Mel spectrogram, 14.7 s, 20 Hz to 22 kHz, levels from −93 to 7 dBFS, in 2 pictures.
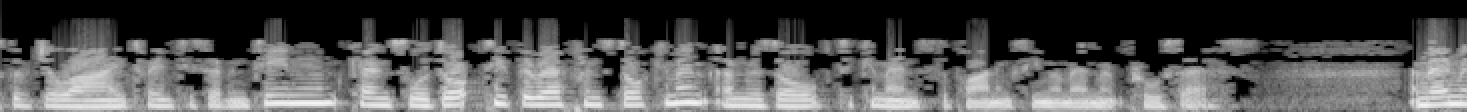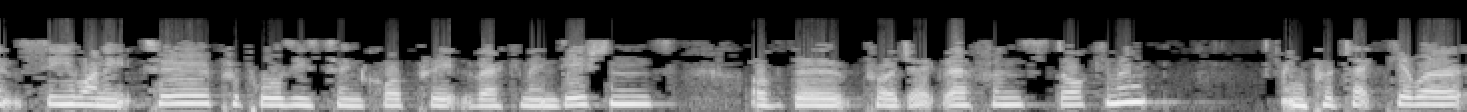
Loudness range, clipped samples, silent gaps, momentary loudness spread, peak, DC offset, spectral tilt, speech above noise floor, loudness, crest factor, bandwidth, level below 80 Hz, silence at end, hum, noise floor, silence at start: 3 LU; 1%; none; 7 LU; 0 dBFS; under 0.1%; -7 dB/octave; 22 dB; -9 LUFS; 8 dB; 8 kHz; -40 dBFS; 0 s; none; -30 dBFS; 0 s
